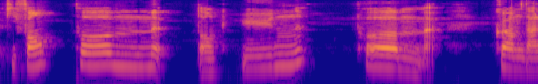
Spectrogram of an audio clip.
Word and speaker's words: pomme: Ensuite, nous avons une pomme. Alors, encore une fois, les E à la fin des mots ne seront pas prononcés pour faire une pomme, mais bien une pomme.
